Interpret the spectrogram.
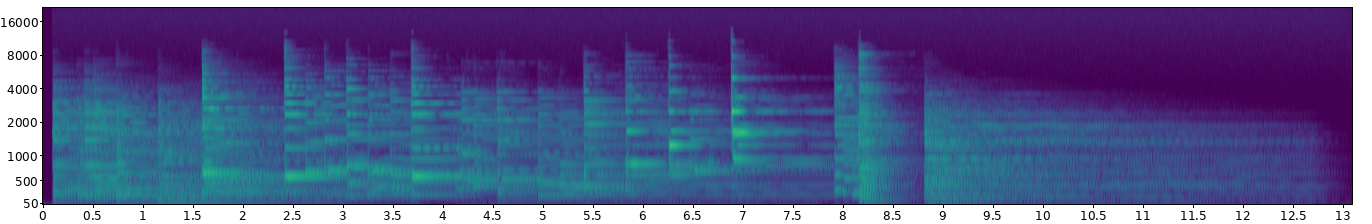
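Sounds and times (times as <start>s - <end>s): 
synthesizer piano: 0.1s - 12.8s.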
